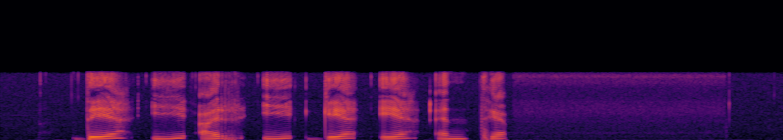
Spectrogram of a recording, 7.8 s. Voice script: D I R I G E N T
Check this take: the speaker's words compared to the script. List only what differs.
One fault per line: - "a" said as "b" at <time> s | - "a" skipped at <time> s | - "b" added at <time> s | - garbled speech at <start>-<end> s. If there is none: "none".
none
